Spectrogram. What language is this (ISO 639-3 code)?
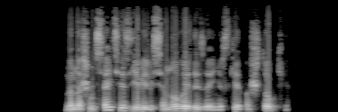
bel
